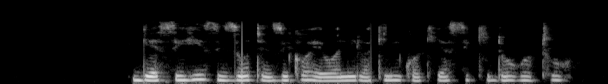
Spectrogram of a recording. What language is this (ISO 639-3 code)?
swa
